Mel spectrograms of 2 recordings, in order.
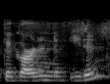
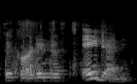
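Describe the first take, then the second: First: EDEN said EE-den in "the Garden of Eden"; English pronunciation. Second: ADEN said AY-den in "the Garden of Aden"; Hebrew pronunciation. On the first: Teacher giving the English example, EDEN as EE-den. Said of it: "So in English". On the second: Teacher giving the Hebrew version, ADEN as AY-den. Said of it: "In Hebrew". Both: Shown as a demonstration.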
